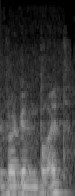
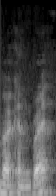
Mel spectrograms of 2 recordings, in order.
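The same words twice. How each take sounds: First: The name is pronounced with German-style sounds. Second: The name is pronounced with French-style sounds. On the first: The speaker calls it right. "est un artiste allemand, donc ... mais Wagenbrecht, je pense" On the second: The speaker calls it wrong. "on ne le prononce pas du tout Wagenbrecht"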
